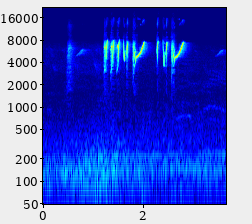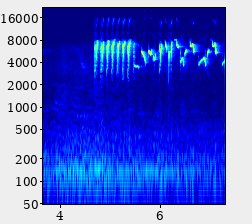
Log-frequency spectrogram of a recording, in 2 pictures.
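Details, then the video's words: Sunbird in full, lively song that riles other birds: bursts of rapid, high chirped notes in quick rattling runs, pauses, then a longer twittering phrase of sliding whistles, over a faint low hum. "Kolibri wulung gacoorr bikin burung lain emosi"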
